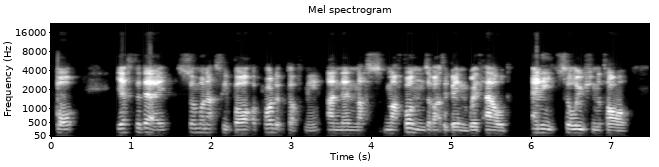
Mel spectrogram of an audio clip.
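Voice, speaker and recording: Speaking with a British accent, a man talks at a medium pitch and a fairly quick pace. His intonation is fairly even. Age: young (19). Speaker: beginner online seller. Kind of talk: coaching call.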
